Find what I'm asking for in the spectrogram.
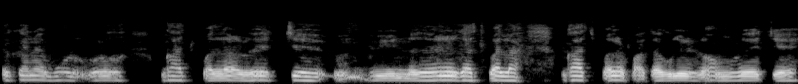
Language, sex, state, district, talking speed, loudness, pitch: Bengali, male, West Bengal, Malda, 115 wpm, -15 LUFS, 100 Hz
